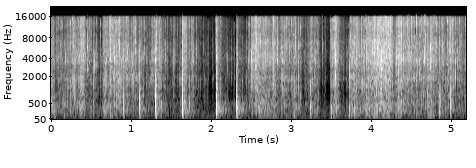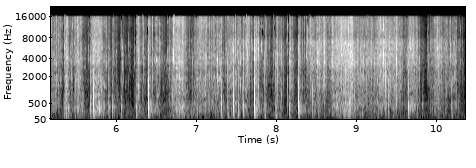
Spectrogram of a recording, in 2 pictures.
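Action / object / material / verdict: scrape / thin plastic bag film / plastic / none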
